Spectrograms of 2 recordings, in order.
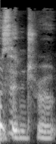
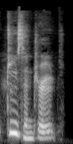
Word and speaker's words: Huisentruit: Yes, I looked that up and I spelled it phonetically for all of us. You're welcome. – Huisentruit. – Huisentruit.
